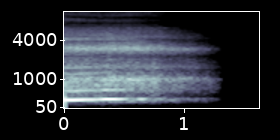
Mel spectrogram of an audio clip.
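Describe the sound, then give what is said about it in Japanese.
A deep breath in a guided deep-breathing exercise: a single long, soft, breathy exhale, moderately quiet, that fades gradually over about a second and ends in silence. “深呼吸しよか。うちの合図に合わせてな。吸って、吐いて、”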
